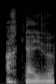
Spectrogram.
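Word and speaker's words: arXiv: Apparemment, ah, ça se prononce archive, Mathieu.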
